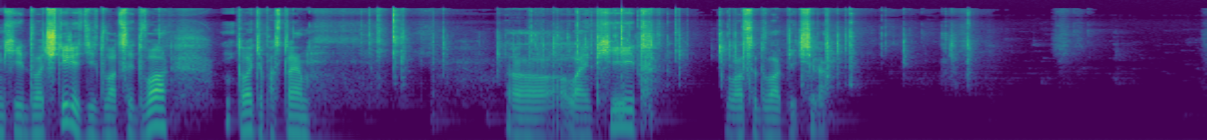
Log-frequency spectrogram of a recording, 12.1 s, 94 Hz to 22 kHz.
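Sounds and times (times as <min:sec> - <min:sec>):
computer keyboard keystrokes: 0:03.6 - 0:09.8.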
